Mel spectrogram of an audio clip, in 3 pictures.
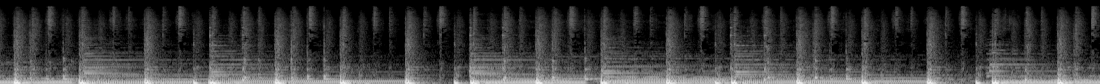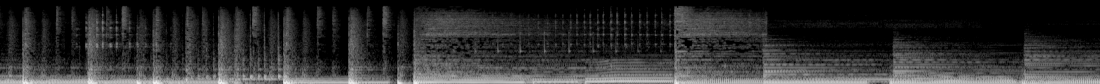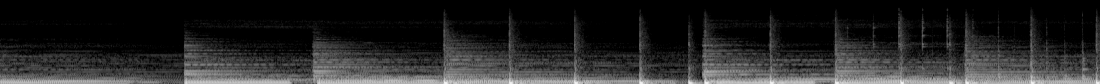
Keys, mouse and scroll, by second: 1.7 click, 2.4-3.1 middle drag, 3.1 scroll up 2, 3.6-5.8 drag, 13.4-15.2 drag, 24.7 drag, 25.7 middle click, 26.0 click, 26.2-26.5 middle drag, 26.5 ctrl+s, 26.9 shift+middle click, 27.3 ctrl+s, 27.5 click, 27.7 scroll down 1, 27.8-28.5 middle drag, 28.5 ctrl+s, 28.7-29.2 scroll up 1, 29.2 click, 30.2 click, 30.9 scroll down 1, 31.1-33.0 middle drag.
